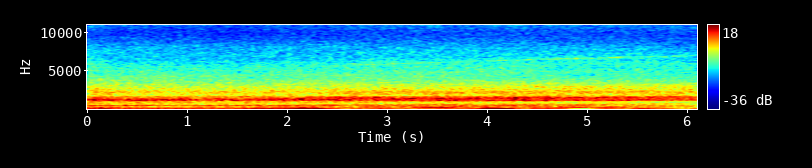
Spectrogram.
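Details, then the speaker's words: Toyota N70 Hilux with new Raptor supercharger and fuel pump, warming up on factory ECU base tune before retuning: even, smooth engine note lifting and settling with revs; runs healthy. "I'm just warming it up uh with the tune base set M thing that you want to call I guess the factory tun Inu uh just get it warmed up"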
